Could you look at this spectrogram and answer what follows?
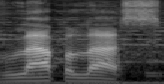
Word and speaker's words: Laplace: Well, actually, it's spelled Laplace. Laplace. But it's pronounced Lapalas because, No, I'm spelling it Lapalas.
